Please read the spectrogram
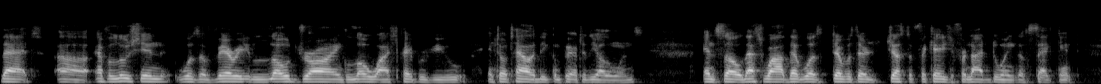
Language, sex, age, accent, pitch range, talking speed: English, male, 30-49, American, 120-160 Hz, 180 wpm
